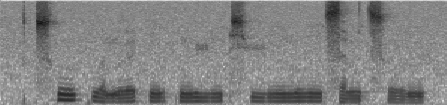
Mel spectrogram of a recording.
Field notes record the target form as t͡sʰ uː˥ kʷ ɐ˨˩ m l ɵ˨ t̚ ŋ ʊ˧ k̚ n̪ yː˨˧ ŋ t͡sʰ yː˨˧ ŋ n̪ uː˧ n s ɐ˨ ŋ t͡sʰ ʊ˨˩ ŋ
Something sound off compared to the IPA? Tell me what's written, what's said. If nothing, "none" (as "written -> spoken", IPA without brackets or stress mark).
n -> ŋ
